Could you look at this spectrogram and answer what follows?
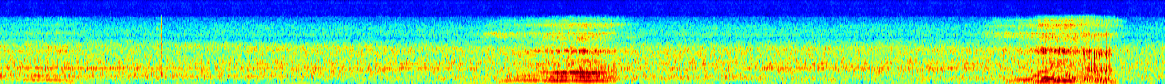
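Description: Two soft, rough snores about five seconds apart, from a sleeping cat, over a steady background hum.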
